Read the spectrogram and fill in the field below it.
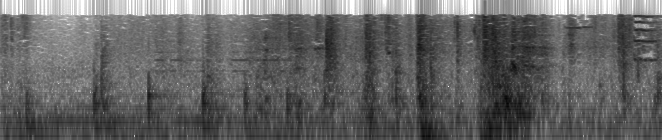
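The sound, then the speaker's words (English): A stuck door is shoved and rattled open, with a series of uneven thumps and scraping jolts building to a heavier grinding push near the end. “No, I can't open the door. It's stuck again? Just come on inside.”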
